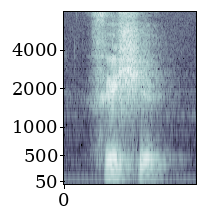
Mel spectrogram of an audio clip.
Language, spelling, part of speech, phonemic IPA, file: Dutch, visje, noun, /vɪʃə/, Nl-visje.ogg
- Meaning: diminutive of vis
